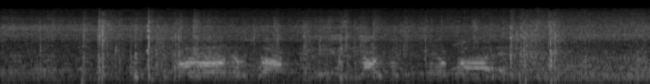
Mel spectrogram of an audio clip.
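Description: Skateboards clack on concrete.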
